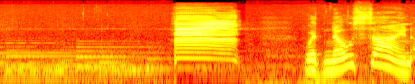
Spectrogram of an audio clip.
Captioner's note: deer calling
